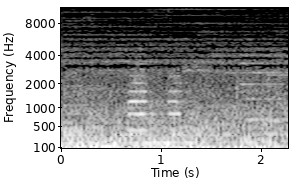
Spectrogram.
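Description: Street traffic rumbling, with a short car horn toot less than a second in.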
